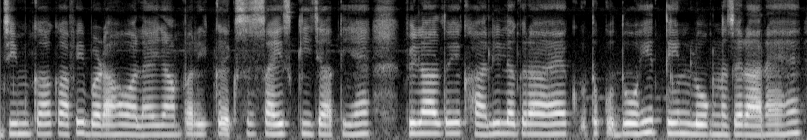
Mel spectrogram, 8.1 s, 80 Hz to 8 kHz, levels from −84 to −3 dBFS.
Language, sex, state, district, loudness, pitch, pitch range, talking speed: Hindi, female, Delhi, New Delhi, -15 LUFS, 210 Hz, 205-220 Hz, 215 wpm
